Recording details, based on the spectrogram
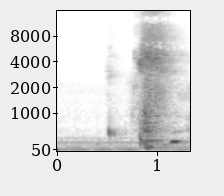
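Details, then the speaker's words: Short in-breath then one forceful explosive sneeze, part of a sneezing fit triggered by getting cold after the hot water ran out; sneeze. "okay hold on i might just have to get the sneezes out first and then talk"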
